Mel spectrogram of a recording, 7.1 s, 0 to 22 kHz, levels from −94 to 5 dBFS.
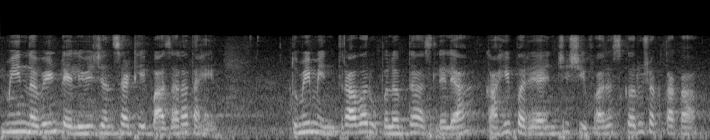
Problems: background sounds at intervals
